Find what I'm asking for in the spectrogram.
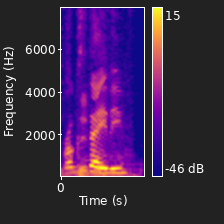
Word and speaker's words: Rock Steady: Este disco Rock Steady, ¿lo dije bien? – Rock Steady. Steady.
